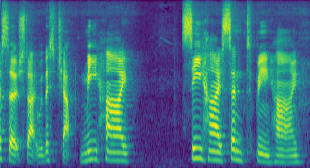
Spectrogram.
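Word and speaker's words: Csikszentmihalyi: start with this chap me high C high cent being high that's definitely how you pronounce it sorry if I've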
